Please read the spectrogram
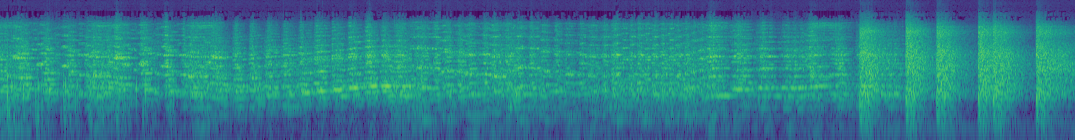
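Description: Gunshots crackle in a dense, rapid barrage during a gunfight at a ranch, the sharp reports overlapping almost continuously before breaking into a few loud, separate bangs at the end. No one speaks.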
